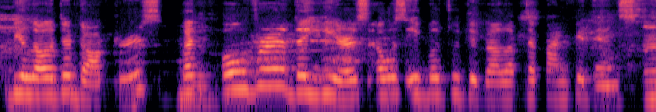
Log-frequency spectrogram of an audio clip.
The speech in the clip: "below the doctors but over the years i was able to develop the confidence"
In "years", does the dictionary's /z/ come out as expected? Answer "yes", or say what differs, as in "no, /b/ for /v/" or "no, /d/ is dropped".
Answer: no, /s/ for /z/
